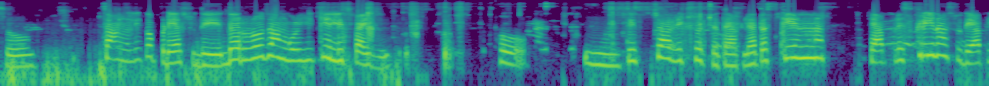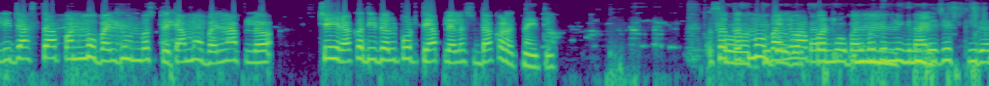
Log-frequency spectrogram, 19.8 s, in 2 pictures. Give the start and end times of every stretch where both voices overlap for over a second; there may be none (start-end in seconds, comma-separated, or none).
17.1-19.2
